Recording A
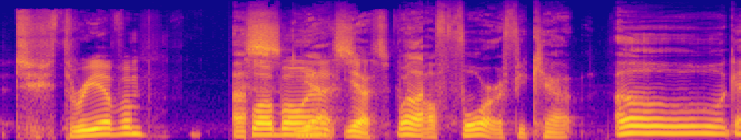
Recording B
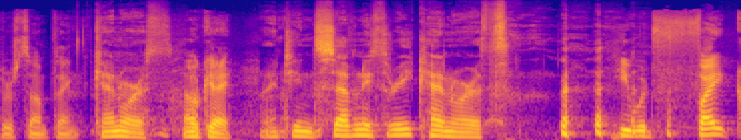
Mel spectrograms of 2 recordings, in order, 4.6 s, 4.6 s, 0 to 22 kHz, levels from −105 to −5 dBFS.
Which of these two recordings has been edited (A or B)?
A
